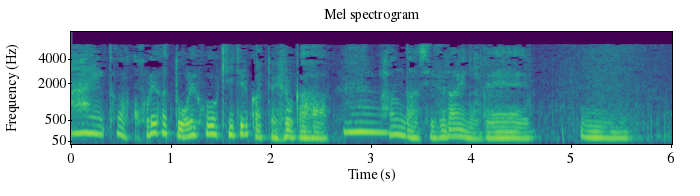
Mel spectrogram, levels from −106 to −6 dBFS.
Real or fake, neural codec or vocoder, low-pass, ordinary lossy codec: fake; codec, 16 kHz, 8 kbps, FreqCodec, smaller model; 7.2 kHz; MP3, 24 kbps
